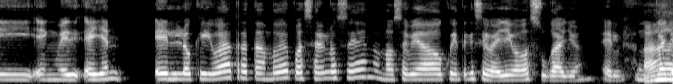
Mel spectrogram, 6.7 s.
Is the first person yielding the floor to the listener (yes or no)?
yes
